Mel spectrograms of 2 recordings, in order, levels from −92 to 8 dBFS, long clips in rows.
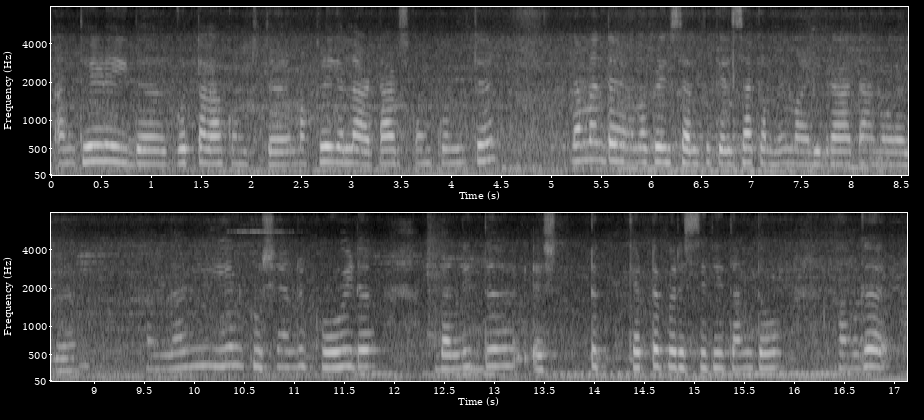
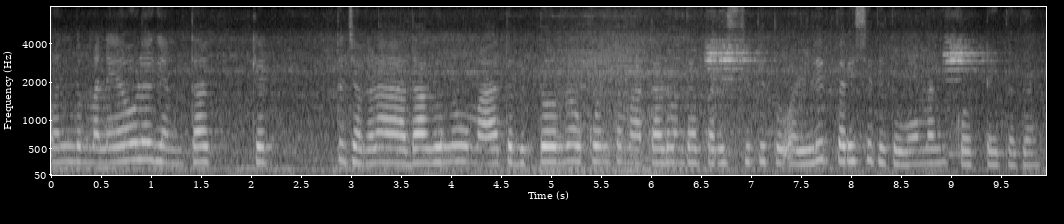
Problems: none marked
